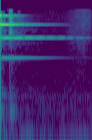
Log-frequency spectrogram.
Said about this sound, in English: Yeah, so I guess if you haven't seen this and you don't want to be spoiled, because the story is fairly different from the theatrical release, the Joss Whedon version, I'm going to hit the bell for this as well.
